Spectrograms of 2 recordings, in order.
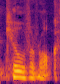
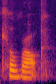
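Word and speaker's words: Kilravock: not far from here i thought it's a kill for rock though but yes but that's why i checked the it's pronounced kill rock and williams feud was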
